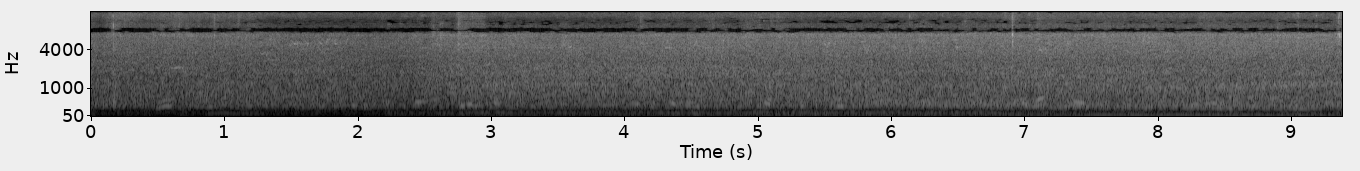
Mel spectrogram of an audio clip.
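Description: Steady outdoor background noise: an even hiss, joined after a couple of seconds by a low rumble that slowly grows.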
